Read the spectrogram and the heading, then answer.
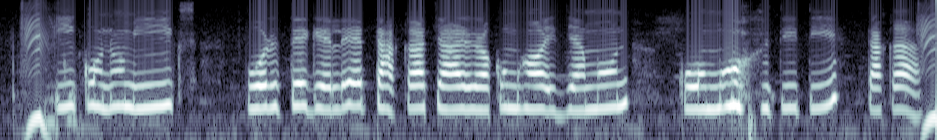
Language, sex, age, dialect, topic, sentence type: Bengali, female, 18-24, Northern/Varendri, banking, statement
